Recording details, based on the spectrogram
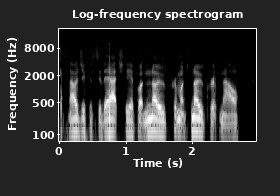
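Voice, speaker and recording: With a British accent and a fairly low pitch, a man speaks on a very clean recording with a silent background and a dry, close sound with no echo. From UK. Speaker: running shoe reviewer. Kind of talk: product review. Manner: casual, hesitant with fillers.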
